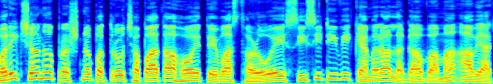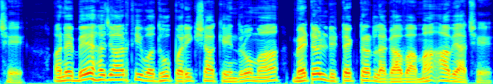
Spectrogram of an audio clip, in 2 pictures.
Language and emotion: Gujarati, neutral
